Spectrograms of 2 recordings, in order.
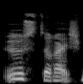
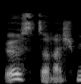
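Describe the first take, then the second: First: أوستريش begun on a tight, puckered u sound; over-rounded vowel. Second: أوستريش begun on an open ö, lips loose; correct open ö. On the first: Teacher shows what to avoid, tightly rounded first vowel. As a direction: purse the lips hard on the first vowel of أوستريش. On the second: Teacher shows the correct word, open ö. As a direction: say أوستريش with ö, not a tight ü. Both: Shown as a demonstration. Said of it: "مش مضمومة".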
